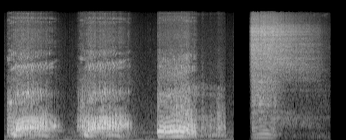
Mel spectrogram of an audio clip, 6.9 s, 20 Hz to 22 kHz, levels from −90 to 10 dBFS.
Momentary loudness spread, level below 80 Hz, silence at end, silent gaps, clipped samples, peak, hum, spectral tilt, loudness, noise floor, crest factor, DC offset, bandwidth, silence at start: 20 LU; -52 dBFS; 0.45 s; 4.68-4.98 s; under 0.1%; 0 dBFS; none; -2.5 dB/octave; -13 LUFS; -44 dBFS; 14 dB; 0.5%; 16 kHz; 0.15 s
